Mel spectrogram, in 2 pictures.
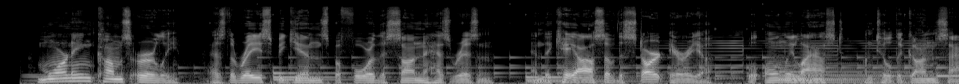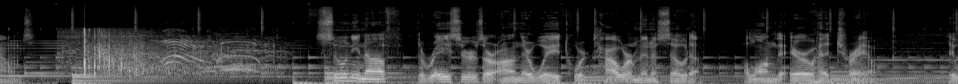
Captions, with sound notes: Morning comes early, as the race begins before the sun has risen, and the chaos of the start area will only last until the gun sounds. (starting gun fires) Soon enough, the racers are on their way toward Tower, Minnesota along the Arrowhead Trail.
